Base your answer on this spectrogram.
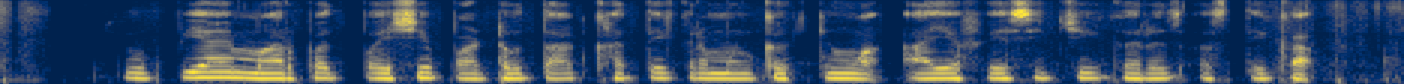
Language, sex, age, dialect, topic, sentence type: Marathi, male, 25-30, Standard Marathi, banking, question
